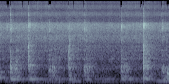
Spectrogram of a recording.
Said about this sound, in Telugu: పచ్చిమిర్చి ఆనియన్స్ ఉల్లిపాయలు వేసాము చూడండి ఫ్రెండ్స్ బాగా కలిపి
